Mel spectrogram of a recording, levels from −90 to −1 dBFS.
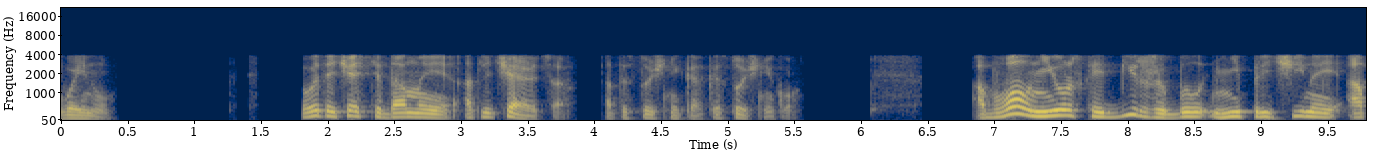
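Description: No technical faults are audible in the speech; it runs through a G.726 ADPCM path at 40 kbit/s with the band stopping near 3.8 kHz.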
